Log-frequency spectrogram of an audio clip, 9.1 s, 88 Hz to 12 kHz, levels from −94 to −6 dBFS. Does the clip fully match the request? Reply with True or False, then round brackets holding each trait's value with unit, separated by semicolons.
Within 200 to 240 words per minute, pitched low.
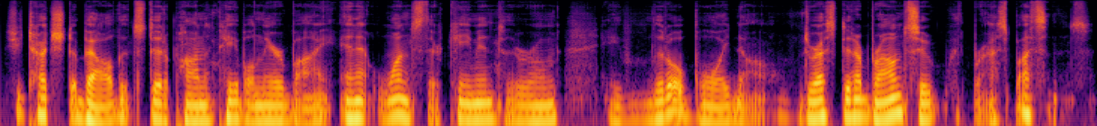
True (205 wpm; 110 Hz)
